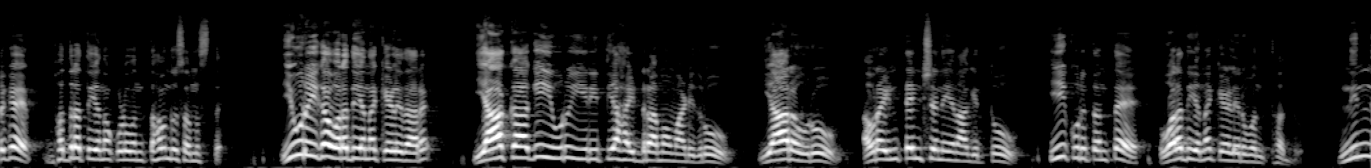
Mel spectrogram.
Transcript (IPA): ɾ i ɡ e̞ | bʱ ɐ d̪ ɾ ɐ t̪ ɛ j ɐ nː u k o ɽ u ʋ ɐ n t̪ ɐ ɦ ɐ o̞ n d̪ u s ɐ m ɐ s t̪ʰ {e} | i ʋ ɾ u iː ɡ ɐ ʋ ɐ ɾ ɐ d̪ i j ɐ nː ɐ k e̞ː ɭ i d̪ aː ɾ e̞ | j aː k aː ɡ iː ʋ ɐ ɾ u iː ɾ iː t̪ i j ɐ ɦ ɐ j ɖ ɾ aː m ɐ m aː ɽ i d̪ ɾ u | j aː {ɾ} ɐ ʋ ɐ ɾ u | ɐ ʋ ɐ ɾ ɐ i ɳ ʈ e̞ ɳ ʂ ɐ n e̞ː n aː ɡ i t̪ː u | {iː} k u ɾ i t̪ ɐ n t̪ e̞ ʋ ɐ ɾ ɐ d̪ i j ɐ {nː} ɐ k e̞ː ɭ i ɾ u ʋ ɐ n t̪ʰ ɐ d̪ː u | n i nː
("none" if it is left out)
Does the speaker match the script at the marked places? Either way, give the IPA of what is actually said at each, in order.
e, ɾ, iː, nː

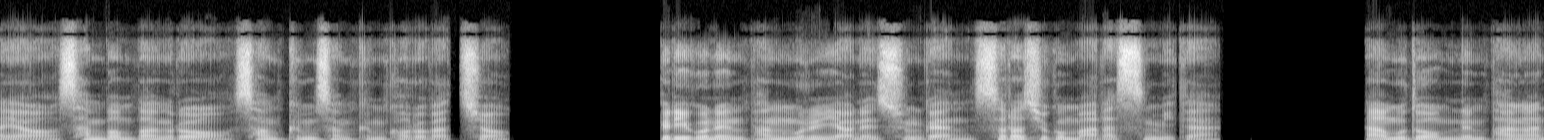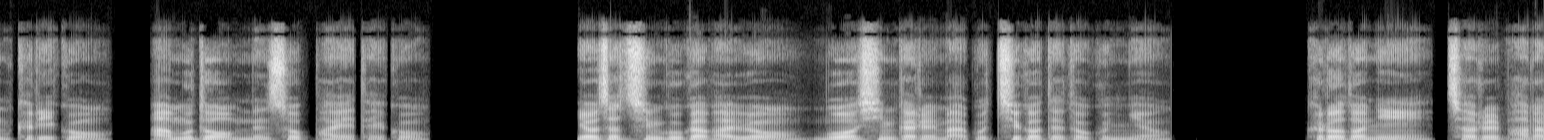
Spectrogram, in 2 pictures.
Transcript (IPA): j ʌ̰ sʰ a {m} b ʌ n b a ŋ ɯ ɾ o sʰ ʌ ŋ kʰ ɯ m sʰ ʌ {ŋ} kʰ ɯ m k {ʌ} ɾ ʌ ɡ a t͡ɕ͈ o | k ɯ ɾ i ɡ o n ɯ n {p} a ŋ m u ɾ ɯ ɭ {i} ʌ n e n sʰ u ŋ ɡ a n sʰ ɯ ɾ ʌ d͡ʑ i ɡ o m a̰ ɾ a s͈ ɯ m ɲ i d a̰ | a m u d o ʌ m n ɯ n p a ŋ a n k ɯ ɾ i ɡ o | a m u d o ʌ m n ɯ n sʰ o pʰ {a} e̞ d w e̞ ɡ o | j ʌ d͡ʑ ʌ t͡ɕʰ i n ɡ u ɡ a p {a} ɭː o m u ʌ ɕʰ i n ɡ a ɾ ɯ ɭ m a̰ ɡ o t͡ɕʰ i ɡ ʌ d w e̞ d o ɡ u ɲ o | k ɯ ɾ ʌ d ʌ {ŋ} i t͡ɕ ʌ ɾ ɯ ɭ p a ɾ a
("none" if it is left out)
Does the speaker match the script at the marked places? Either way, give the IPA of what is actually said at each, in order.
m, ŋ, ʌ, p, j, a, a, ɲ

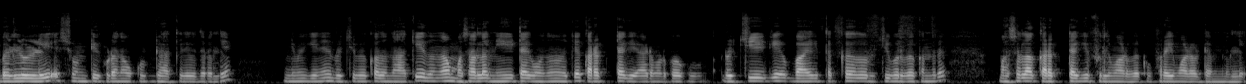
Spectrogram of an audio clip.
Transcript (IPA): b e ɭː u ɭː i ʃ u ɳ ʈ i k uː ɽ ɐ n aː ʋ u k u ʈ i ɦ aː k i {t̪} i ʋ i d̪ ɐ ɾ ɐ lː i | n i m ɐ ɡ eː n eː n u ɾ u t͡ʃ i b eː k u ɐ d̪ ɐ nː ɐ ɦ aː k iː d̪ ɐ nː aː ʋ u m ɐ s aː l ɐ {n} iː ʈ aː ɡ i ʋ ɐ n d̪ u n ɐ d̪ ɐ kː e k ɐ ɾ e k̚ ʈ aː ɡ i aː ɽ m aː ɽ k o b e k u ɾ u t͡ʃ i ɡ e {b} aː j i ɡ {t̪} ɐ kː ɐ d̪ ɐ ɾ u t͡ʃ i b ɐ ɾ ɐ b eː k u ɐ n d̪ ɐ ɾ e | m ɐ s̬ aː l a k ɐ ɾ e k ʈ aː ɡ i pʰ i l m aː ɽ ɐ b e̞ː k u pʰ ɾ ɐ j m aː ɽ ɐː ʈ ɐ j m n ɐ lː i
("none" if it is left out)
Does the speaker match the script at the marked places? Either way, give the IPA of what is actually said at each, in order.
d̪, n, b, t̪

